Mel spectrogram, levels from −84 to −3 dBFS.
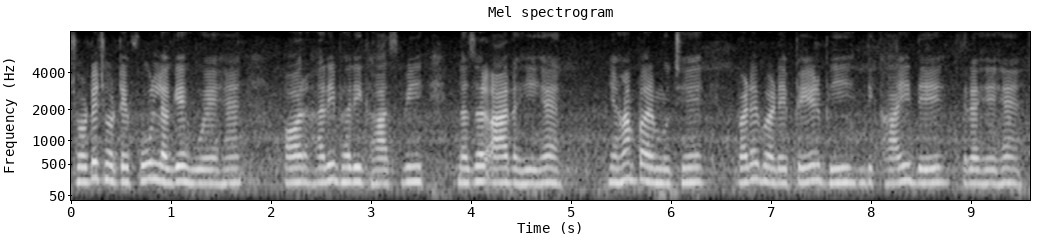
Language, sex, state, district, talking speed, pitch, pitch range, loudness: Hindi, male, Chandigarh, Chandigarh, 165 wpm, 215 Hz, 210-225 Hz, -18 LUFS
